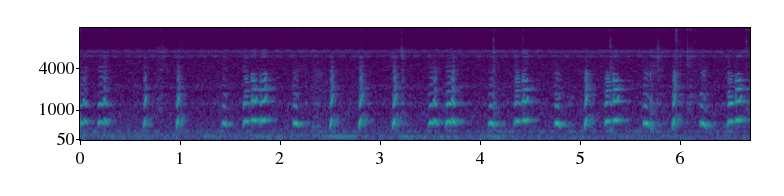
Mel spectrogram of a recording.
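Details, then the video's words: Quail lure for attracting wild forest quail: steady, rhythmic whimpering notes repeated two to three times per second, some doubled, with a quiet hiss behind. "suara burung puyuh Hutan paling jernih"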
